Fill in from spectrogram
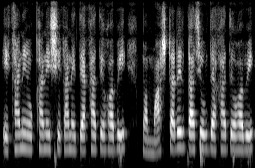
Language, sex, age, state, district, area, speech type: Bengali, female, 60+, West Bengal, Purba Medinipur, rural, spontaneous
